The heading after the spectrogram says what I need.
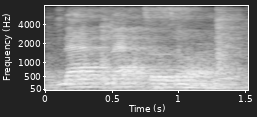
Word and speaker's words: Natazar: He pronounced every syllable. Natazar. Natazar. Three syllables.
